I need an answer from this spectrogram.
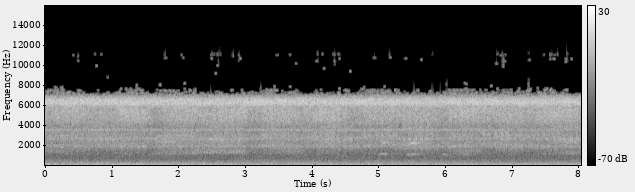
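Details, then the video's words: A chorus of male cicadas calling to females on a summer evening at dusk in Georgia, USA: an intense, steady hissing whine with gentle pulsing and a few faint higher notes, low hum beneath. "Cicadas at Dusk, Summer Night"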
